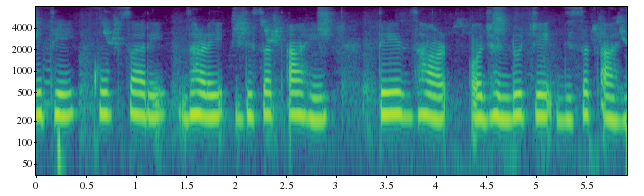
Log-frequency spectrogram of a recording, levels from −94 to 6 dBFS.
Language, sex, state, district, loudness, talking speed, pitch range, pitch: Marathi, female, Maharashtra, Sindhudurg, -15 LUFS, 120 wpm, 225-250 Hz, 240 Hz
